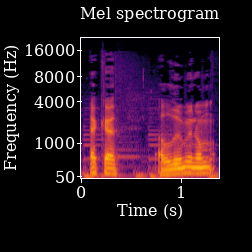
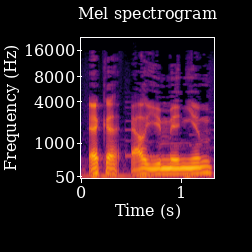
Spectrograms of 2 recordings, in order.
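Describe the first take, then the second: First: Aluminum is said with four syllables, American style. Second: Aluminium is said with five syllables, British style. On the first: The speaker calls it wrong. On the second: The speaker calls it right.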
